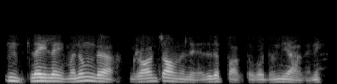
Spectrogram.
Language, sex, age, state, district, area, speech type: Manipuri, male, 30-45, Manipur, Kakching, rural, conversation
